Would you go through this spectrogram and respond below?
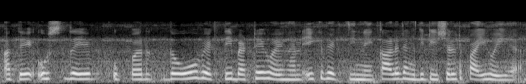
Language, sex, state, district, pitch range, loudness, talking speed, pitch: Punjabi, female, Punjab, Kapurthala, 235-260 Hz, -13 LUFS, 205 wpm, 245 Hz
